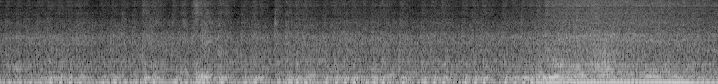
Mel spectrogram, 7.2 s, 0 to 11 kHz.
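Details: 1987 Yamaha FZR1000 Genesis after carb cleaning and priming: even idle then clean steady revving climb with no stumble, four-cylinder sounding like a sport bike; idle screw may need adjustment; healthy revving.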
